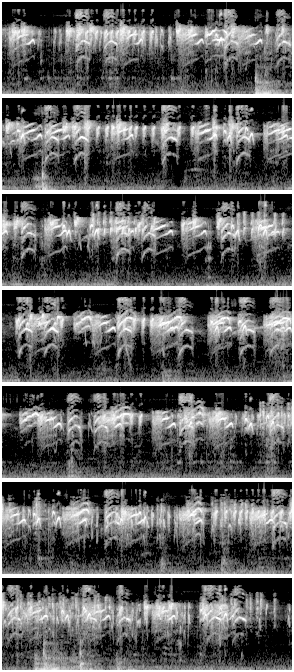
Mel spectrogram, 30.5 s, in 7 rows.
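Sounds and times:
little spiderhunter chattering song: 0.0 - 30.4
low thuds: 3.7 - 5.6, 26.5 - 28.4.

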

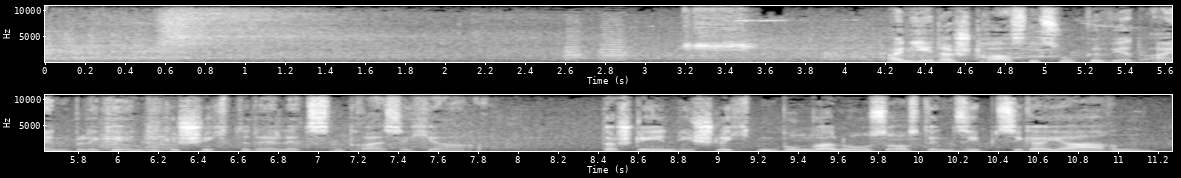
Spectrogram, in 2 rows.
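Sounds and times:
steady city traffic rumble: 0.0 - 11.2
short car horn toots: 2.6 - 3.6
speech: 4.2 - 11.2.

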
